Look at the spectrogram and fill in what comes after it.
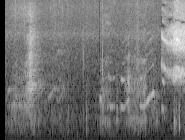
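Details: Baby raccoons in an attic give faint, thin chirps and short rising squeaks, ending in a burst of rustling noise.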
